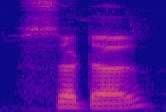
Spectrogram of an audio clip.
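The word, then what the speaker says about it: subtle: T doubt इसे पढ़ेंगे एस यू बी आई बी टी आई एल सटल चलिए देखते हैं बी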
